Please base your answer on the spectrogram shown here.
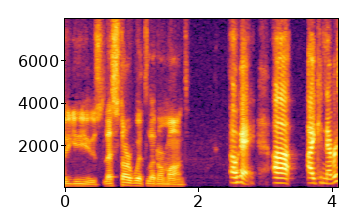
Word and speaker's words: Lenormand: So you started a series on Lenormand.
